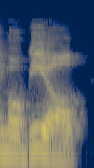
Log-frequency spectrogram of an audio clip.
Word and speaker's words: Mobile: say it mobile yeah so they get that accent is on the mo not the beel we better we better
